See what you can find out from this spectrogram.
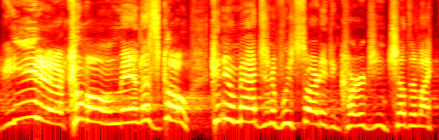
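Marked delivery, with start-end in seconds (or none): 0.0-1.9 loud high pumped-up shout; hyped teammate. Retold or imitated. Players pumping each other up, loud excited shout. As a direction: fire up the team like a locker room. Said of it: "slapping each other on the butt like".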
